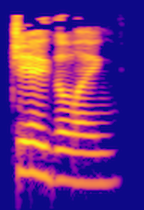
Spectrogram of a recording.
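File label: "jiggling", British English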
